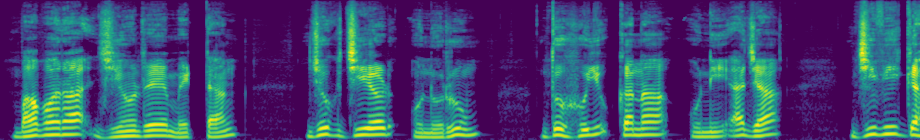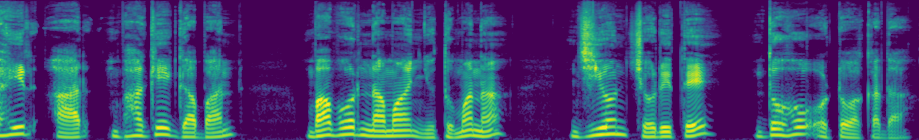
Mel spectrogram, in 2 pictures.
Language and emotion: Santali, neutral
